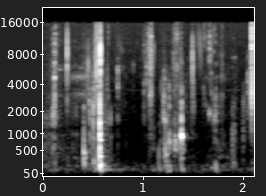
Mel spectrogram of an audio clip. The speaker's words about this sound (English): That's me eating sausage. It sounds so dry. It sounds very dry.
